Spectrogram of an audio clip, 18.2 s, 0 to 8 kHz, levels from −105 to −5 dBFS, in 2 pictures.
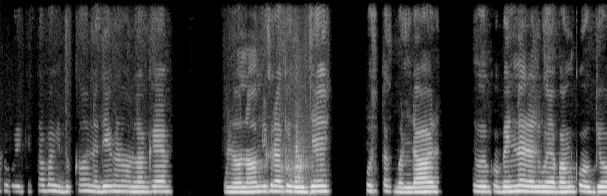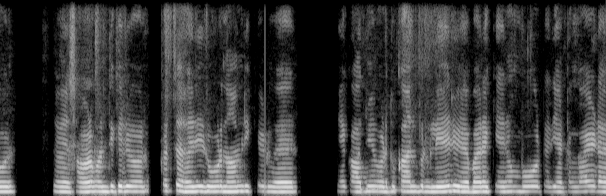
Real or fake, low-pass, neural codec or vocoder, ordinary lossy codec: real; none; none; none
